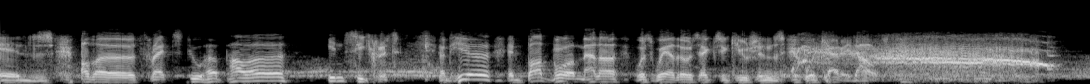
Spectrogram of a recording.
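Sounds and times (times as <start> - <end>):
speech: 0.0 - 10.0
person screaming: 8.0 - 10.6.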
